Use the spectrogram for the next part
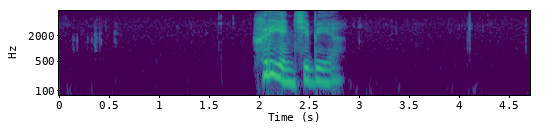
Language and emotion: Russian, angry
